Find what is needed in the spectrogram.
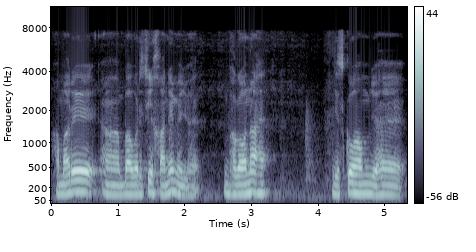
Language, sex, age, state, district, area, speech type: Urdu, male, 30-45, Delhi, South Delhi, urban, spontaneous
